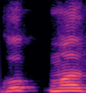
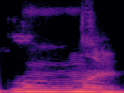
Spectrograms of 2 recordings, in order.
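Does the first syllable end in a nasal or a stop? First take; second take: stop; nasal. First: The first syllable ends in a k sound. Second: The first syllable ends in an ng sound. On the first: The speaker calls it wrong. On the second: The speaker calls it right.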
